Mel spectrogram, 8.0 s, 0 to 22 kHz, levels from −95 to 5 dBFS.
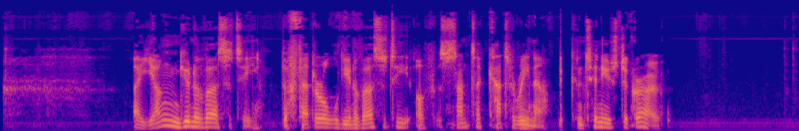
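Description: A short speech recording with gain pumping all the way through: the level is pulled down on each loud bit, swinging roughly 15 dB, likely from the input gain being set far too hot with a fast limiter clamping down.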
